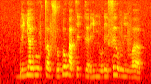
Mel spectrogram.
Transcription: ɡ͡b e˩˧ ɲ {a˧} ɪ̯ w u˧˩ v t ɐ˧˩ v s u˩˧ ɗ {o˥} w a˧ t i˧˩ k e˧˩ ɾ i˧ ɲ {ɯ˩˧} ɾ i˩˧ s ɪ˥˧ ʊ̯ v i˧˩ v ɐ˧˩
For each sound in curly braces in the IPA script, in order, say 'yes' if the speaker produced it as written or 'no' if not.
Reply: yes, yes, no

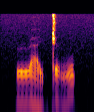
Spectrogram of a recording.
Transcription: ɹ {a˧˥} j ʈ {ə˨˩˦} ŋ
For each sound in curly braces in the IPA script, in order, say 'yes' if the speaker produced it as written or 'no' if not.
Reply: no, yes

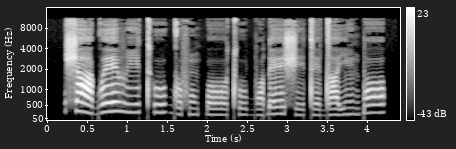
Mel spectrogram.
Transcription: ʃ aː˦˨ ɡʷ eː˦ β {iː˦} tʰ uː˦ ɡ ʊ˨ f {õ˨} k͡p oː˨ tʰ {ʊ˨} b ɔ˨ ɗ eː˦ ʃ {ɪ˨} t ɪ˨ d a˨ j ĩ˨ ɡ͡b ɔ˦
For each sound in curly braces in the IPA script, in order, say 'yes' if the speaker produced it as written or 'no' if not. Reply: yes, no, no, no

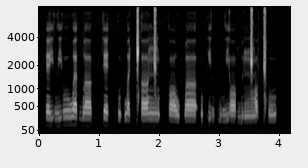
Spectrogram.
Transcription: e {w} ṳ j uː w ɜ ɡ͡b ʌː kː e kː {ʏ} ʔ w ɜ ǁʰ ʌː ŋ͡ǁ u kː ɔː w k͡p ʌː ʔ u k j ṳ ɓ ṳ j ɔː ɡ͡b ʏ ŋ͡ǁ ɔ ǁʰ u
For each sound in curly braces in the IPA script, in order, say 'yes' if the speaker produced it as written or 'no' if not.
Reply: no, no

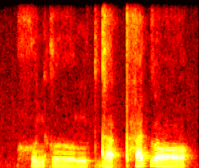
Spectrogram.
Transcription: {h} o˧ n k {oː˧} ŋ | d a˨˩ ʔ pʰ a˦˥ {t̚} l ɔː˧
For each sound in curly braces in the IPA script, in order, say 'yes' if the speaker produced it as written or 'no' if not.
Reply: yes, no, yes

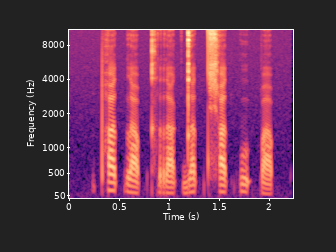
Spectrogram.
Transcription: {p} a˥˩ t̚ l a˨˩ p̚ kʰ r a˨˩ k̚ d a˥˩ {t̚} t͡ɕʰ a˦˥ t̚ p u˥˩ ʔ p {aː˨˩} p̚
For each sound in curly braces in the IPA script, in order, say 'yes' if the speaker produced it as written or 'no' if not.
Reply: no, yes, no

